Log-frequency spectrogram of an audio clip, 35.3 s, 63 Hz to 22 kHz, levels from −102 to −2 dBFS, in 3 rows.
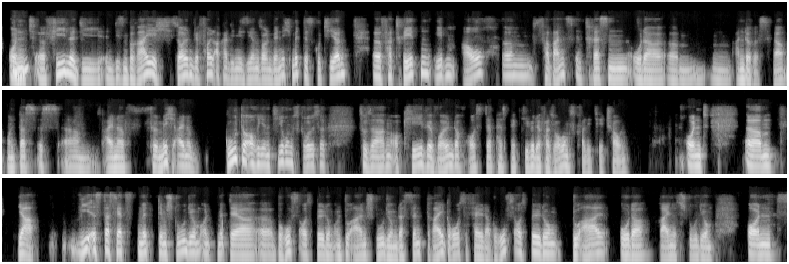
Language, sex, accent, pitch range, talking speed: German, male, German, 105-125 Hz, 125 wpm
